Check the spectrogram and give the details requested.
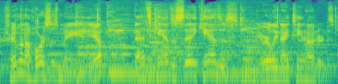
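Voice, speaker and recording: A man's voice: on the high side, expressive, moderate pace, loud music behind the voice, natural voice. A man playing a folksy narrator of early-1900s Kansas City in an old-time radio Western. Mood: wry, reminiscing. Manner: folksy, drawling cowboy-era phrasing.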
